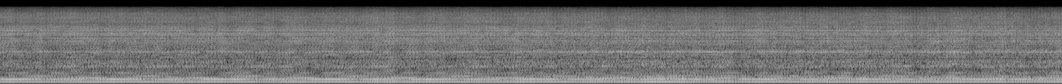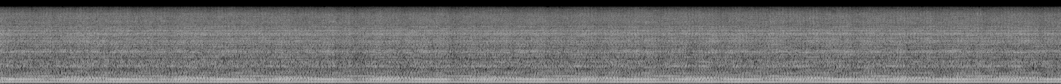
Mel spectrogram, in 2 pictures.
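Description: A power saw hums steadily and grinds through stone.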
